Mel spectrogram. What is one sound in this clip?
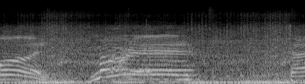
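Another man calls back from a forklift.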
